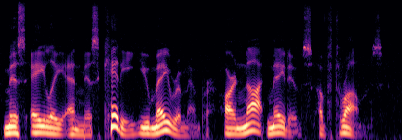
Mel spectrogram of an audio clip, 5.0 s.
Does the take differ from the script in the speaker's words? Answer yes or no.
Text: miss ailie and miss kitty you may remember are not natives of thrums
no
